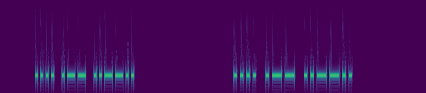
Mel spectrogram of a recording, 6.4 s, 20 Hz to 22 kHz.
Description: Morse code, heard as a keyed tone, about 30 wpm, 700 Hz. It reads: HW? HW?
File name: practice / 25wpm / Speed-Racing Top 20 QSO Elements - 25wpm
